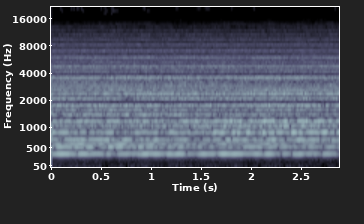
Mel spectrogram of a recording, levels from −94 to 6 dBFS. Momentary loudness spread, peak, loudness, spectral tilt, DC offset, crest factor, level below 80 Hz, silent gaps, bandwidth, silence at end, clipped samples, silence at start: 2 LU; -12 dBFS; -24 LUFS; 1.5 dB/octave; under 0.1%; 12 dB; -78 dBFS; none; 15 kHz; 0 s; under 0.1%; 0 s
